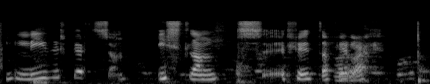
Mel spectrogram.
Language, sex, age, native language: Icelandic, female, 18-19, Icelandic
